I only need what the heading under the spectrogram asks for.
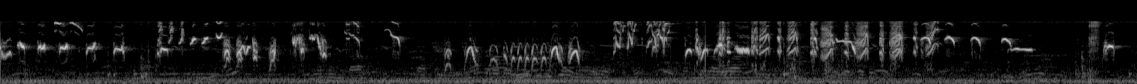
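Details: An agitated greater green leafbird, provoked by another bird to show its whole repertoire, gives a long, varied song mixing harsh squawky notes and rapid chatter with short pauses between bursts.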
